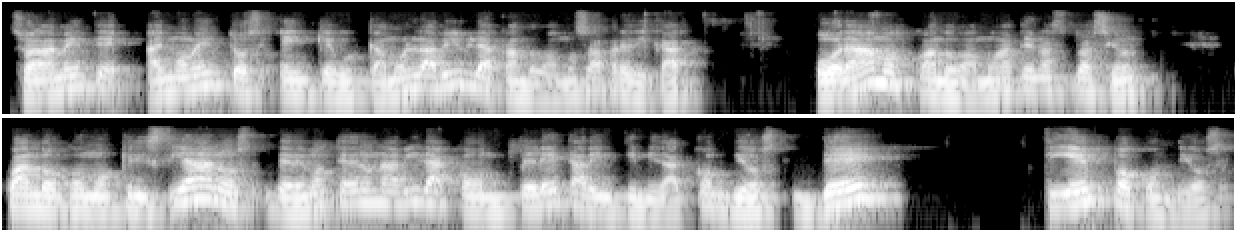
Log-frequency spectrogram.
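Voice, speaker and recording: An emphatic man with a Puerto Rican accent, running a training seminar for pastors. He counts off his points one by one and keeps turning questions back on the listeners, at a middling pitch. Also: expressive, brisk. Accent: Puerto Rican Spanish. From Puerto Rico. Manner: emphatic, lists points and asks the audience questions.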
